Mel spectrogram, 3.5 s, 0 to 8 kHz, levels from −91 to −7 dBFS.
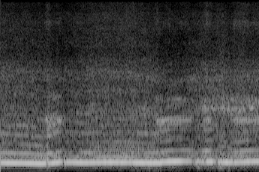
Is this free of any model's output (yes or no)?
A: no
